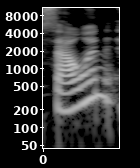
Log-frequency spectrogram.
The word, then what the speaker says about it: Samhain: So I'll just sum it up by saying that Sam, S-A-M, which we pronounce as sow, is summer, and hen or an comes from the Irish word, which is spelled F-U-I-N, meaning end. So what is Samhain? In its most basic sense, Samhain is summer's end.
